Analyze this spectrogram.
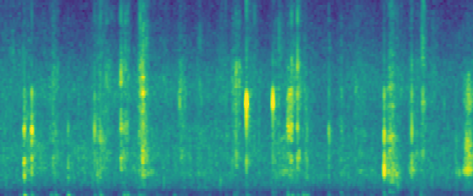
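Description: Footsteps of a person walking, many soft, evenly spaced steps in a steady rhythm, fairly faint and heard alone.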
